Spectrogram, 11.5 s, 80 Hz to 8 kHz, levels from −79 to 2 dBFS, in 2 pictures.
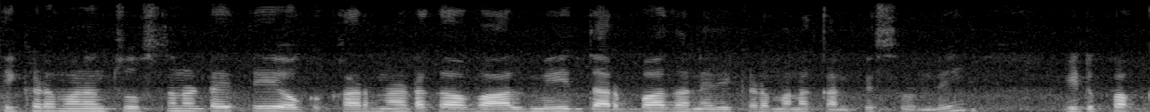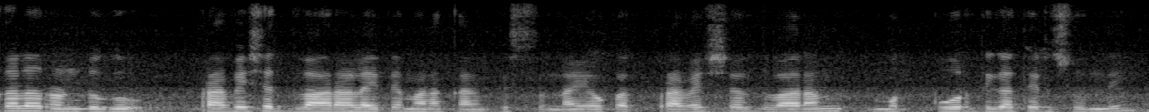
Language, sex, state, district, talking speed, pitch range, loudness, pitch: Telugu, male, Karnataka, Dharwad, 120 wpm, 140-160 Hz, -20 LUFS, 150 Hz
